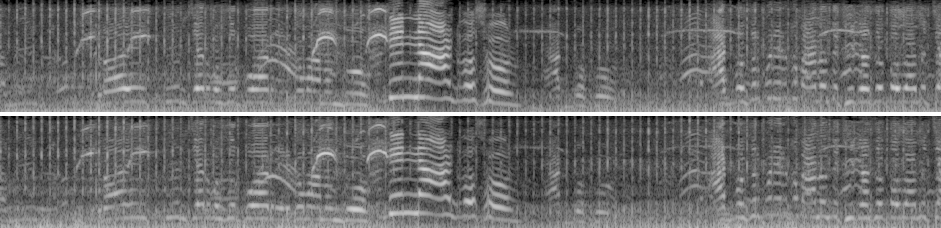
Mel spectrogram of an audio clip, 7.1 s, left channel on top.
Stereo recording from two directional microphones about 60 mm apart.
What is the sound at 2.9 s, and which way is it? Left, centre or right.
Speech, left.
